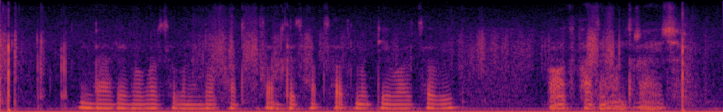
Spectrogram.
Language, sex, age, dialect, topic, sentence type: Maithili, female, 25-30, Angika, agriculture, statement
